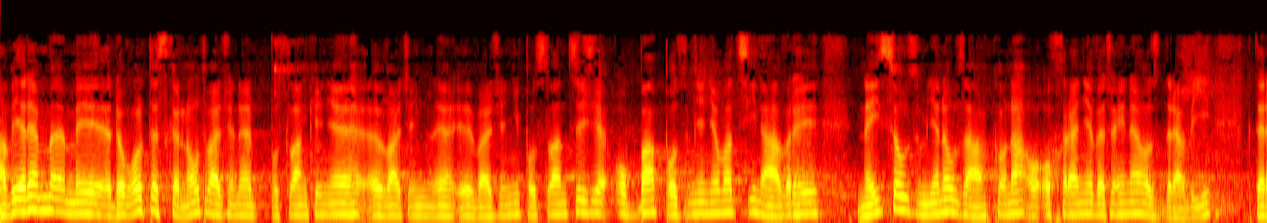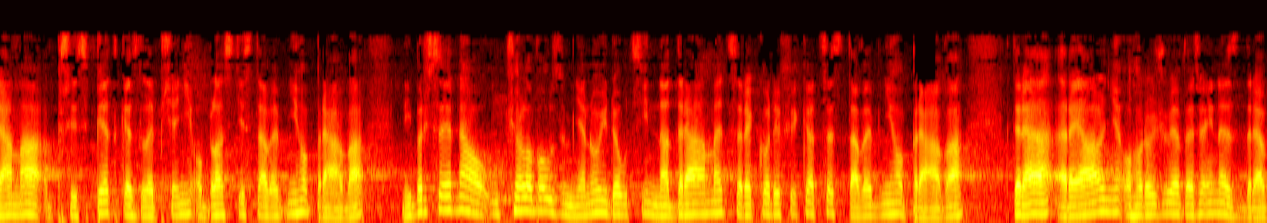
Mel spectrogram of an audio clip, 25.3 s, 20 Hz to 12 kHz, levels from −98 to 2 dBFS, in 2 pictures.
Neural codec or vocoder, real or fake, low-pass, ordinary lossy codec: none; real; 7.2 kHz; MP3, 32 kbps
